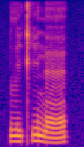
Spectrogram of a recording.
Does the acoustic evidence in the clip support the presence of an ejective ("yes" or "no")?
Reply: no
